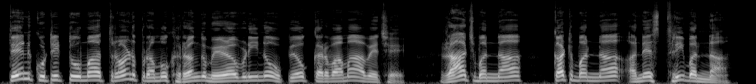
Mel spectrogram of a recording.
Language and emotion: Gujarati, neutral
